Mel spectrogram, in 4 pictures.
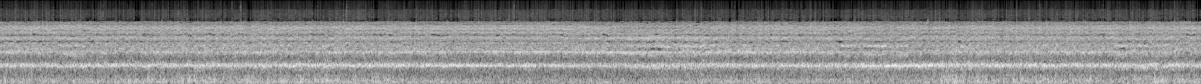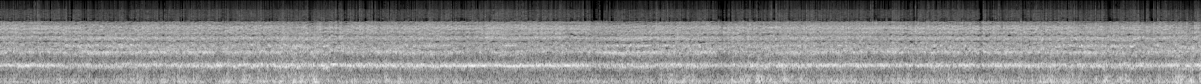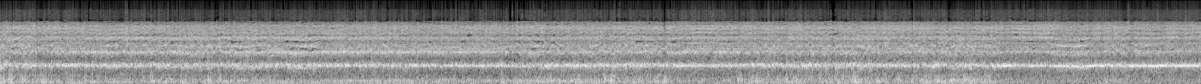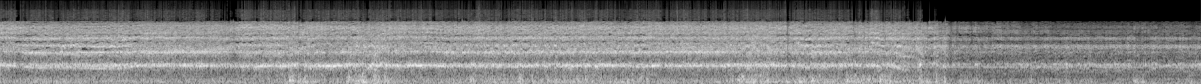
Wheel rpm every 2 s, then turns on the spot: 230, 230, 230, 230, 230, 230, 220, 230, 220, 220, 230, 230, 230, 220, 230, 230, 230, 230, 220, 220, 230, 230, 150, 70.
none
